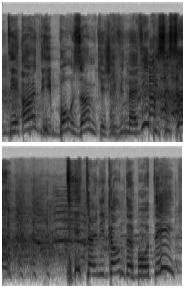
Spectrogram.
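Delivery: hyped-up gushing compliments. Acted. Heaping praise on an embarrassed friend, hyped-up gushing. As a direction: shout the compliments like a hammed-up superfan.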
